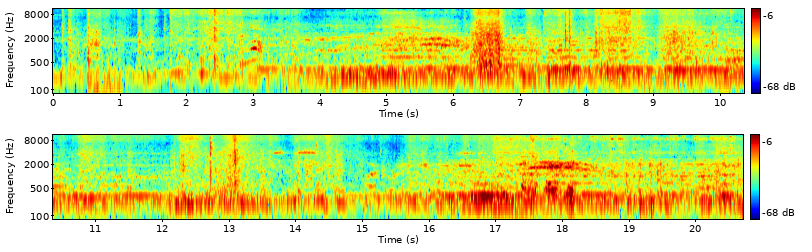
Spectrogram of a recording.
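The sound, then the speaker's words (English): Horse hooves clip-clop in a steady rhythm against a busy, noisy backdrop, with a horse whinnying near the end; the sound stays fairly loud and continuous throughout. “Horses that he's worried about.”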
